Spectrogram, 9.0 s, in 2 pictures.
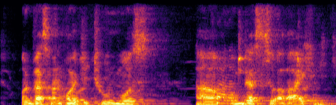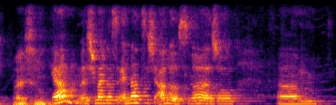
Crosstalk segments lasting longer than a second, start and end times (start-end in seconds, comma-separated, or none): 2.8-4.2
